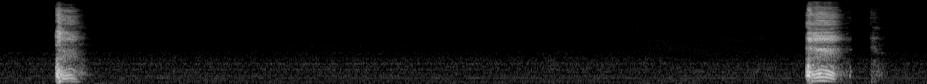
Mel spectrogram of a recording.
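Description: Two sharp, harsh cough bursts separated by several seconds of quiet; the second is followed by a short trailing cough.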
